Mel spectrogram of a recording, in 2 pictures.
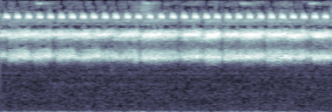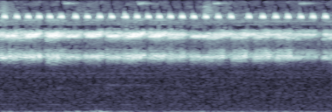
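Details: Crickets at night keep up an unbroken shrill ringing, topped by quick repeated high ticks, with a brief dip in loudness near the end.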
